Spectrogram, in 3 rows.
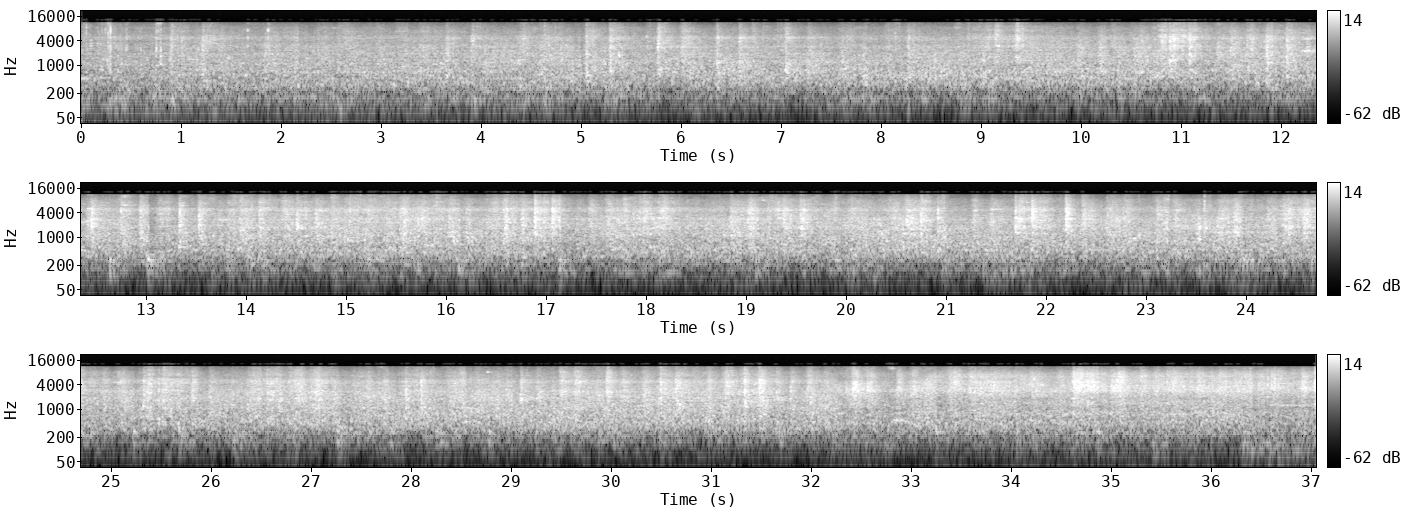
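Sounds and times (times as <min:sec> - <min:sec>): train wheels rumbling on rail: 0:00.0 - 0:37.0.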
